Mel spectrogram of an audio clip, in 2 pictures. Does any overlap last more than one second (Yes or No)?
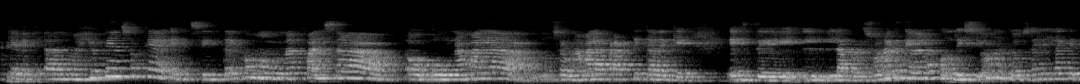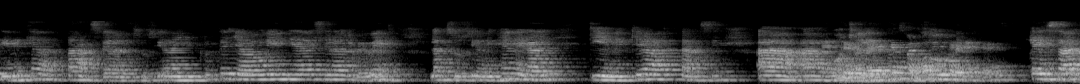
Yes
